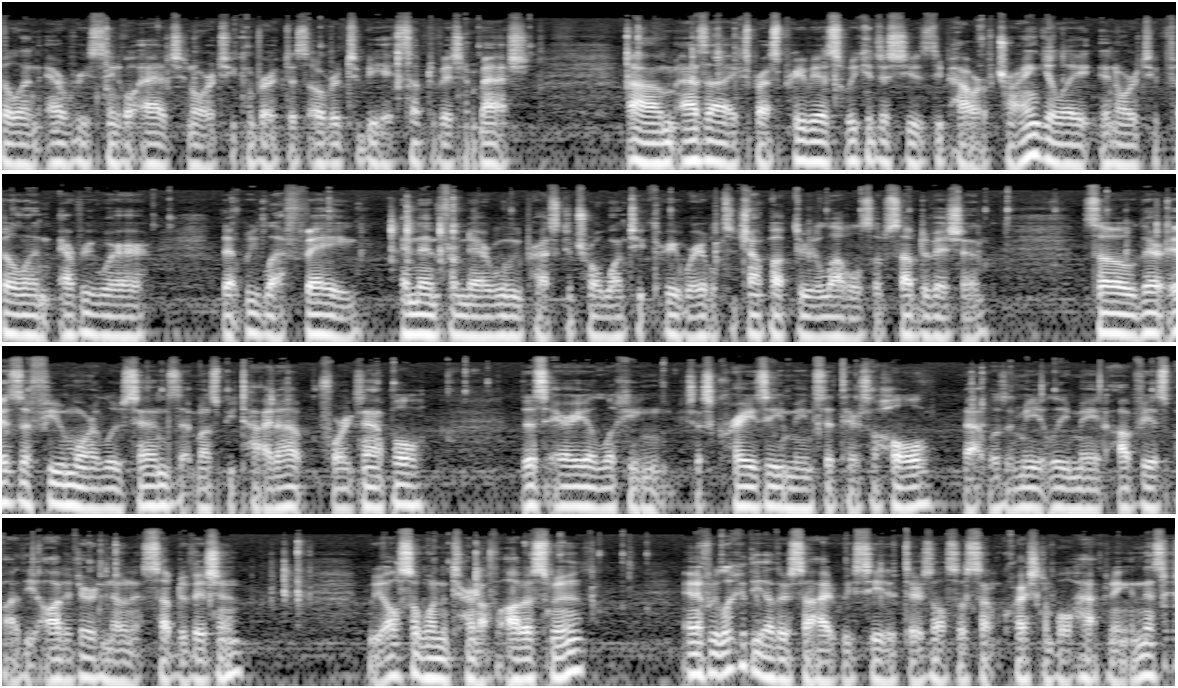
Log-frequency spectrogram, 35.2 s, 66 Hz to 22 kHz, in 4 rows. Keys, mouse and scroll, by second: 0.7 j, 1.8 click, 2.1 click, 2.3 shift+click, 3.0 j, 3.5 click, 3.7 click, 3.9 shift+click, 4.7 j, 5.4 alt+x, 6.2 Tab, 6.5-7.9 middle drag, 7.8 q, 10.0 click, 10.6 middle click, 11.3 scroll down 1, 11.7 ctrl+1, 12.1 ctrl+2, 12.7-14.3 middle drag, 14.3 shift+middle click, 14.5 shift+scroll up 2, 15.0 middle click, 15.3 scroll up 1, 15.7 middle click, 16.2 shift+middle click, 16.4 scroll up 1, 16.7 middle click, 16.8 middle click, 17.5 ctrl+r, 17.7 click, 17.8 click, 19.6 g, 20.0 right click, 20.5 middle click, 20.7 scroll up 1, 21.0 KP_Decimal, 21.3-22.7 middle drag, 22.7 scroll up 1, 22.9 g, 23.4 right click, 24.1 shift+click, 24.9 m, 25.2 click, 26.1 click, 27.2 g, 27.5 right click, 28.2 scroll down 1, 28.6 ctrl+`, 29.7 click, 30.2 scroll down 1, 30.4 middle click, 30.9 shift+middle click, 31.2 scroll down 1, 31.3 middle click, 32.2 scroll up 1, 32.8 click, 33.0 g, 33.4 right click, 33.8 middle click, 34.1 g, 34.7 right click, 35.1 2.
